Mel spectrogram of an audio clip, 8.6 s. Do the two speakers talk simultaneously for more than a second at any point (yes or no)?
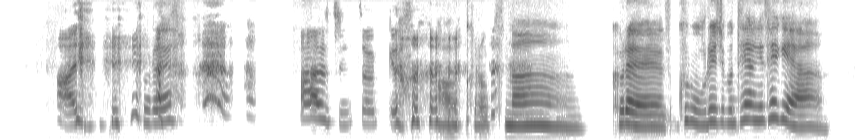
no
